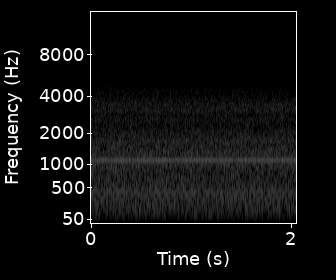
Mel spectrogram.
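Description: Near silence: faint steady hiss and electrical hum from the recording.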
